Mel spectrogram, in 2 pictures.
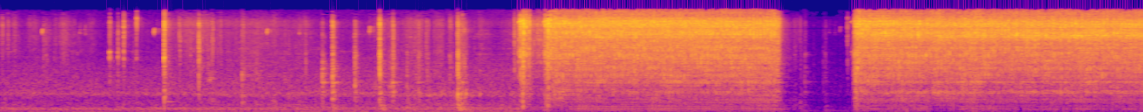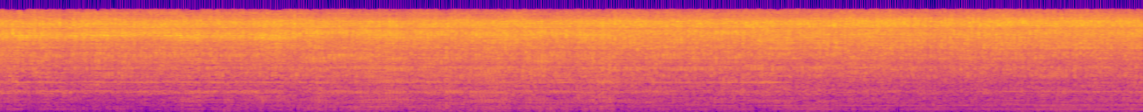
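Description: Milwaukee mid-torque cordless impact wrench hammering steadily on a front hub bearing bolt through an extension, with one short pause about a third of the way in. Before it starts, light clicks and clinks of the socket going on the bolt.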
